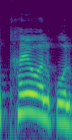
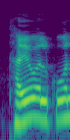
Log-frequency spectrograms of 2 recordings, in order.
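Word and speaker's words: thioalcohol: यूज़ करें तो उसको थायो अल्कोहल बोलते हैं। क्या बोलते हैं उसको, थायो अल्कोहल आप इसे प्रोनाउंस करें या फिर थियो अल्कोहल बोलें, तो मैं तो इसे थायो अल्कोहल ही बोलता हूँ, ठीक है।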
